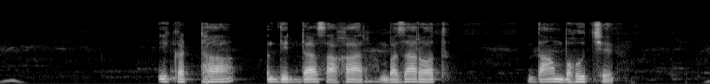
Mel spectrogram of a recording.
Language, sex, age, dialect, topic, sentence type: Magahi, male, 31-35, Northeastern/Surjapuri, agriculture, statement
